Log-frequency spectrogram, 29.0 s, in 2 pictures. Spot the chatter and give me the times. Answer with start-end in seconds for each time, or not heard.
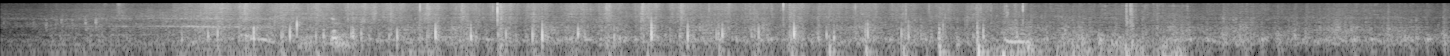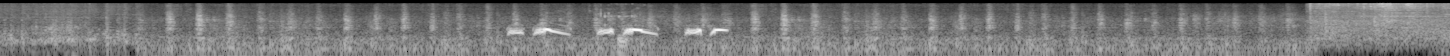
not heard.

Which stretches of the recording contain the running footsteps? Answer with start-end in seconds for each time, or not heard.
1.8-10.2.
